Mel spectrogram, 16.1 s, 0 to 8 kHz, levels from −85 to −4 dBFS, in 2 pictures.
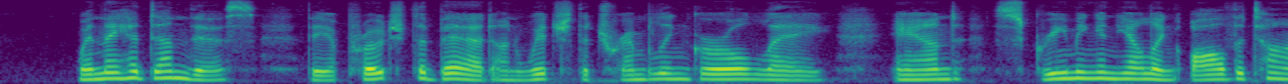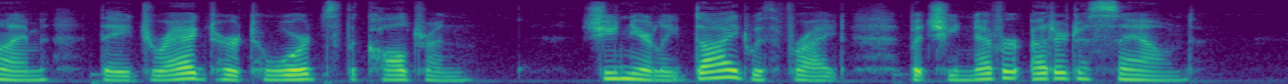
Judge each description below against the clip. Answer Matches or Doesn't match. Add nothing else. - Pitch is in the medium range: Matches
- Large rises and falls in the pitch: Doesn't match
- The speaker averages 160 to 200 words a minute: Doesn't match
